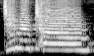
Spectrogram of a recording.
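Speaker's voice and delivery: understated storybook yell; mild mock scream. A narrator's reading. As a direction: call it out high, without a real scream. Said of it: "When Martin screamed".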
